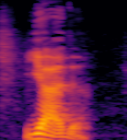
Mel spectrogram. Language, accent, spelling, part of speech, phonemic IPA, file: French, France, Hyades, proper noun, /jad/, LL-Q150 (fra)-Hyades.wav
- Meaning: Hyades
